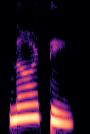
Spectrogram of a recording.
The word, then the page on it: ನಾಡಿ: nāḍi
